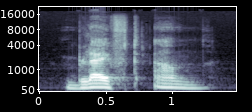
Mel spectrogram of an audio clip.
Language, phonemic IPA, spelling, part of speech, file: Dutch, /ˈblɛift ˈan/, blijft aan, verb, Nl-blijft aan.ogg
- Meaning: inflection of aanblijven: 1. second/third-person singular present indicative 2. plural imperative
